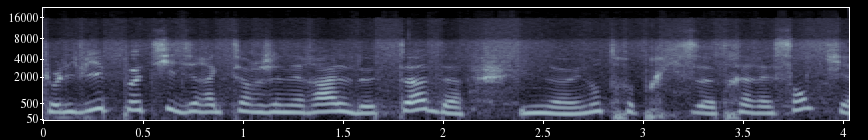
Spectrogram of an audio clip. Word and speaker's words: TOD: Voilà, on prononce bien Todd, on n'est pas Oui. TOD. On prononce Todd, effectivement. Voilà, donc vous révolutionnez, enfin en tout cas vous voulez révolutionner le recrutement.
